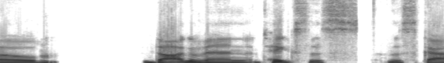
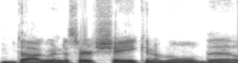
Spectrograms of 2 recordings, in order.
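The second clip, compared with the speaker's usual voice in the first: ordinary talk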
